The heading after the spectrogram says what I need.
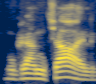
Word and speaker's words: grandchild: So any word that has got grand and another word, we do not pronounce letter D. So grandmother, grandfather, grandchild, grandson.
